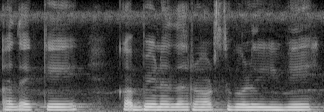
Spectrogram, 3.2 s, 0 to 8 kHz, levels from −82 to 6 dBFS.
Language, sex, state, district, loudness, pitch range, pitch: Kannada, female, Karnataka, Bidar, -14 LUFS, 190-200 Hz, 195 Hz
